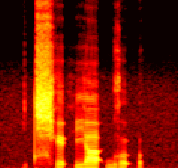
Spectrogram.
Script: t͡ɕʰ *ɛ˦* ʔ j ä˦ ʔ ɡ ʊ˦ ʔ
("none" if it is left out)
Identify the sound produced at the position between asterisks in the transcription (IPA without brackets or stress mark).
ɪ˦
